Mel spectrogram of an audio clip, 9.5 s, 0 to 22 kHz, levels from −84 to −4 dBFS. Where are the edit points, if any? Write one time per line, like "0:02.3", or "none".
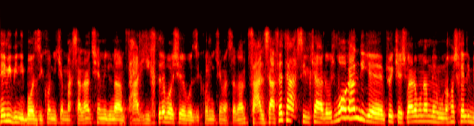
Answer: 0:07.7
